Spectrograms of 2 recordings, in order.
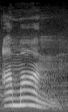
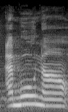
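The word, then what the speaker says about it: אמן: but faith begins we the word आमान which which is also pronounced S अमोना और आन सो ए्री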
